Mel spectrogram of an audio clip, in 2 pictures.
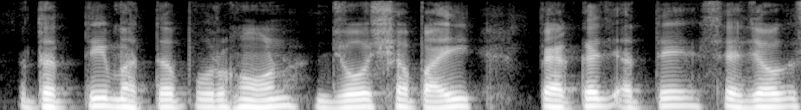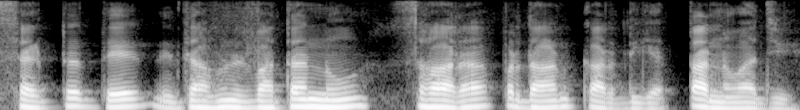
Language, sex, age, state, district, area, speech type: Punjabi, male, 30-45, Punjab, Amritsar, urban, spontaneous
